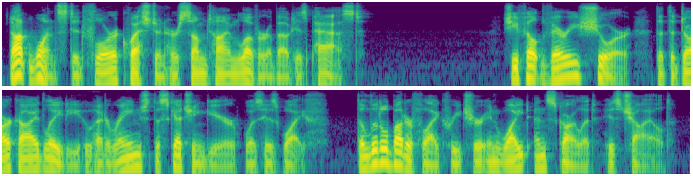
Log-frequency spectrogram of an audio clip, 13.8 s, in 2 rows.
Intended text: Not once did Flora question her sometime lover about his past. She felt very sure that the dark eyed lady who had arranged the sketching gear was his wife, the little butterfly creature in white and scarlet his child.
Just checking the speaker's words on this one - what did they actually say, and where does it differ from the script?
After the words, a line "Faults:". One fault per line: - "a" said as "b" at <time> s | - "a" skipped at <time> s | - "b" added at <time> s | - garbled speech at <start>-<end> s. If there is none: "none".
Not once did Flora question her sometime lover about his past. She felt very sure that the dark eyed lady who had arranged the sketching gear was his wife, the little butterfly creature in white and scarlet his child.
Faults:
none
